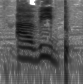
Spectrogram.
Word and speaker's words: AVIPPP: Bueno, ha sido aquí en España y se llama, a ver si lo digo bien, Avip, pero Avip se deletrea A-V-I-P-P-P. ¿vale? O sea, con tres P's al final.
